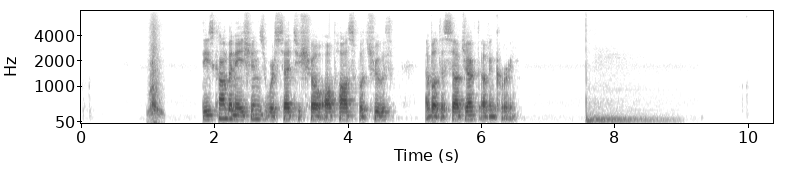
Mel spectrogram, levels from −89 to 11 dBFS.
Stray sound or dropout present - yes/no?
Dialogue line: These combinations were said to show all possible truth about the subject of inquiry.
yes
